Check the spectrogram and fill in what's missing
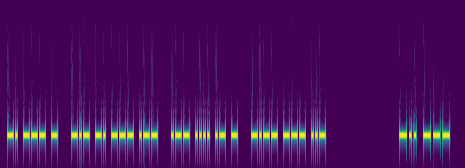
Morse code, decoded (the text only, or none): NOT KNOW WHAT YOU DO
